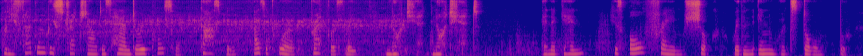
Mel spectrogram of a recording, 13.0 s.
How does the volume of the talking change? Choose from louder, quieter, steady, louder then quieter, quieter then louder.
steady.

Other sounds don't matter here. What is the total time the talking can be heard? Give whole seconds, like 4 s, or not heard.
12 s.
